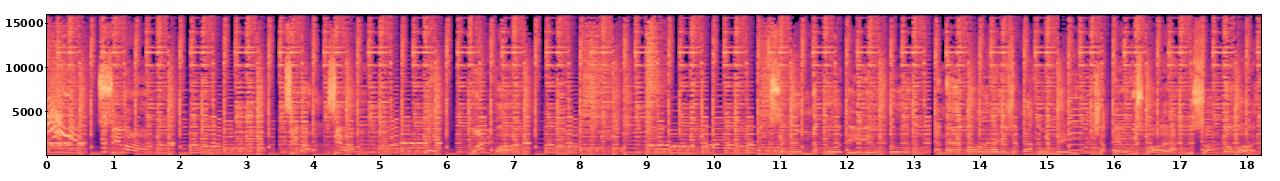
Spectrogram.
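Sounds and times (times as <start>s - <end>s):
cat meowing: 0.0s - 0.6s
loud rhythmic music: 0.0s - 18.2s.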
